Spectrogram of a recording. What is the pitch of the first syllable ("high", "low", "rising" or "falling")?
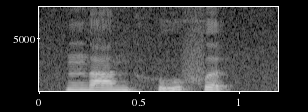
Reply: low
